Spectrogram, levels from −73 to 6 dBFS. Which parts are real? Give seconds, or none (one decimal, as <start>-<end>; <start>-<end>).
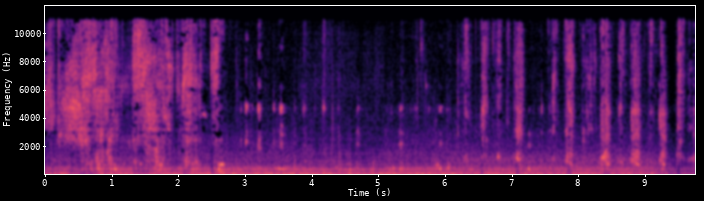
0.0-3.8; 5.1-9.8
